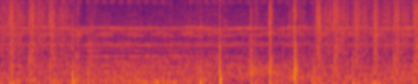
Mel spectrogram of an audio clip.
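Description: Footsteps crunch through leaves and brush outdoors.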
